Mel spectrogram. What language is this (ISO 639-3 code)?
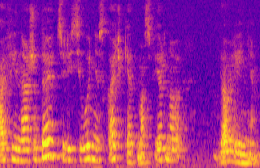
rus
